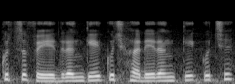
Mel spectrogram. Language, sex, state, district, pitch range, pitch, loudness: Hindi, female, Punjab, Pathankot, 165-220 Hz, 190 Hz, -15 LUFS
